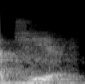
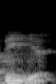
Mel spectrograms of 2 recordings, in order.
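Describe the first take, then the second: First: "dia" with a j sound, like "jee-a"; d palatalizado. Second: "dia" with a hard d, tongue behind the teeth; d dental. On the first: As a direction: soften the d of "dia" into dj. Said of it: "você fala dia". ("dia" chiado, com som de dj) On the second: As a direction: say "dia" like "dee-a", no j sound. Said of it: "você não fala dia". ("dia" com d seco, sem chiado) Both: Shown as a demonstration.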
